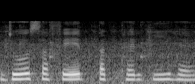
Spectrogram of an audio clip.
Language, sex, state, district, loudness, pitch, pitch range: Hindi, female, Chhattisgarh, Bastar, -14 LUFS, 235 Hz, 225-240 Hz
